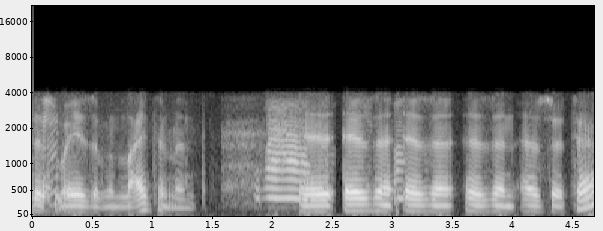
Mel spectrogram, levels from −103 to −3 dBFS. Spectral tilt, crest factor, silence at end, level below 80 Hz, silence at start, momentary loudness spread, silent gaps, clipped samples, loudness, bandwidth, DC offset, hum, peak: -4 dB/octave; 18 dB; 0 s; -52 dBFS; 0 s; 14 LU; none; under 0.1%; -20 LUFS; 4.2 kHz; under 0.1%; none; -4 dBFS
